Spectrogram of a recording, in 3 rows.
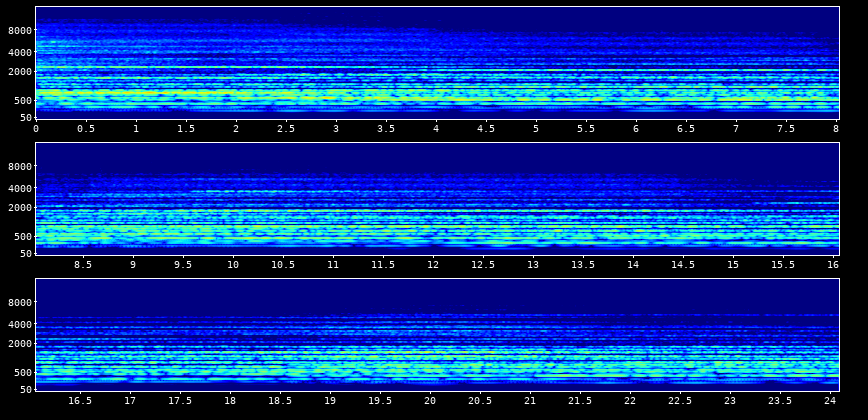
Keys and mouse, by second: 0.1-4.2 drag, 7.7-8.3 middle drag, 10.3 s, 12.1 ctrl+z, 12.7 s, 16.3-17.3 drag, 17.6 g, 18.4 g.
